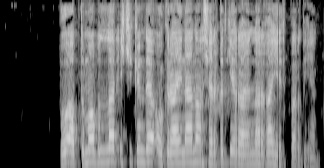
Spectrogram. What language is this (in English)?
Uyghur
